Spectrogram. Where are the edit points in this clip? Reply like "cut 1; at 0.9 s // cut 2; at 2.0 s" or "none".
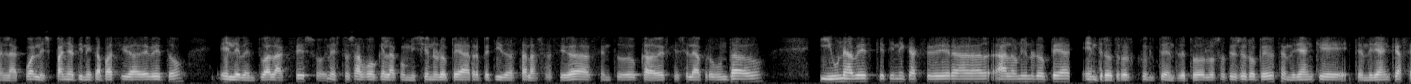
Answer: cut 1; at 3.3 s // cut 2; at 10.7 s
